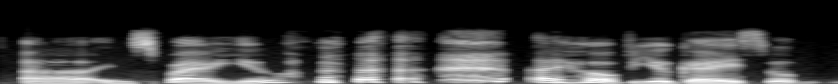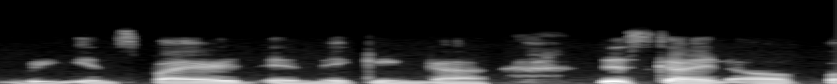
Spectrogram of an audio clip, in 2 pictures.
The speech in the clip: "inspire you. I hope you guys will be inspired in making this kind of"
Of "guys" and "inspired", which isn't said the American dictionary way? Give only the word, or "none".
guys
